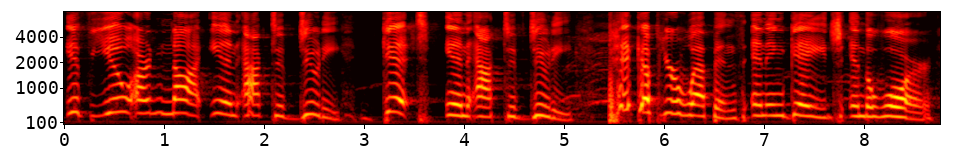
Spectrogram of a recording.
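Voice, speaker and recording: A woman preaching in a church service with a high voice. She speaks slowly and deliberately, stressing each phrase. Her lines swell into loud, forceful declarations. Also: lively intonation. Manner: declaiming a war-like declaration, slow and emphatic, rising to loud shouts. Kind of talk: sermon.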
